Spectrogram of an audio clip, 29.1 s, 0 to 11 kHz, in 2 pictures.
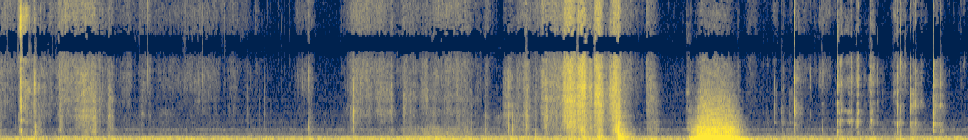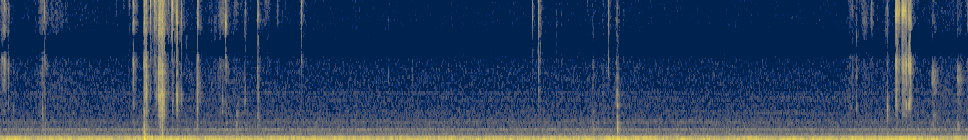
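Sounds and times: wristwatch rustling scrape: 0.5 - 3.1, 5.2 - 9.3.

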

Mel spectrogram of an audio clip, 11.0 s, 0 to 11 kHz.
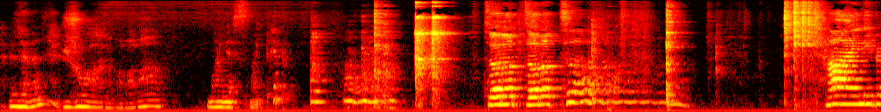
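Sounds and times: crockery clinks: 4.7 - 5.8
woman singing wordless tune: 6.0 - 8.6.

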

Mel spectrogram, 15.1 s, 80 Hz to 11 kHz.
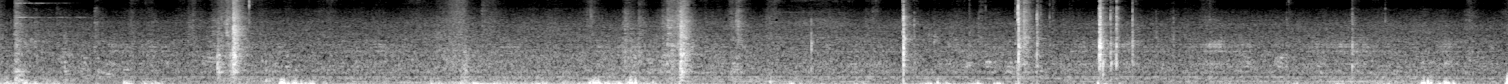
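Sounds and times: low rumble of handling: 0.0 - 15.0
clicks and taps of toy parts: 10.1 - 11.8.

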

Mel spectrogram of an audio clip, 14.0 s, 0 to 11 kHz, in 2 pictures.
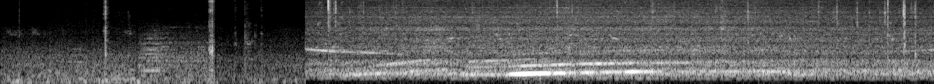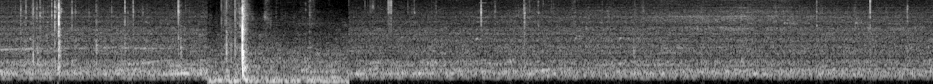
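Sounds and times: scissors snipping plastic film: 6.2 - 10.0.

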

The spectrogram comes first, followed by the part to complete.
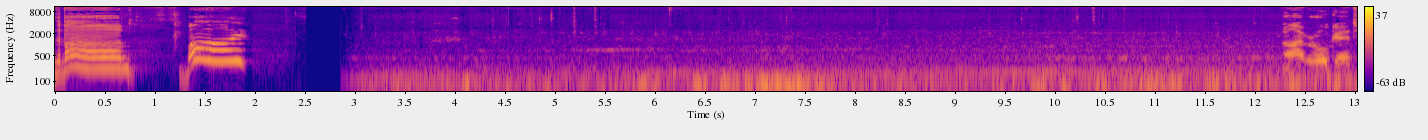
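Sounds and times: car engine and road noise: 2.9 - 13.0.

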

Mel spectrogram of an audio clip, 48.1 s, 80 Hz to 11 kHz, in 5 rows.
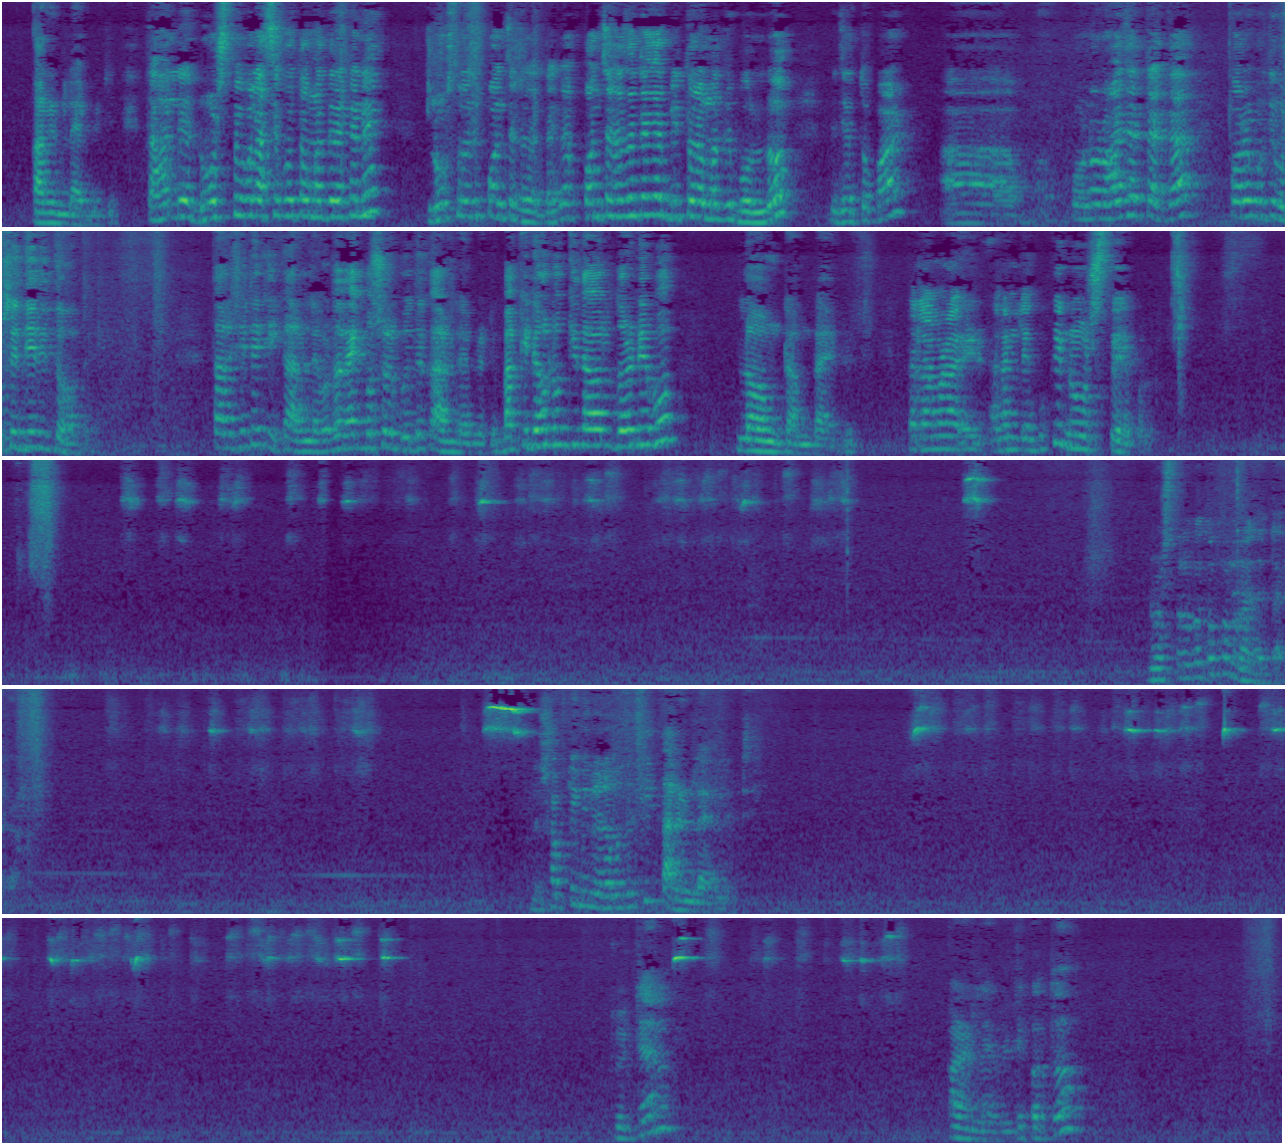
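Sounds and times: whiteboard marker squeaking: 19.5 - 26.8, 28.3 - 33.8, 35.6 - 41.6, 43.4 - 45.3.

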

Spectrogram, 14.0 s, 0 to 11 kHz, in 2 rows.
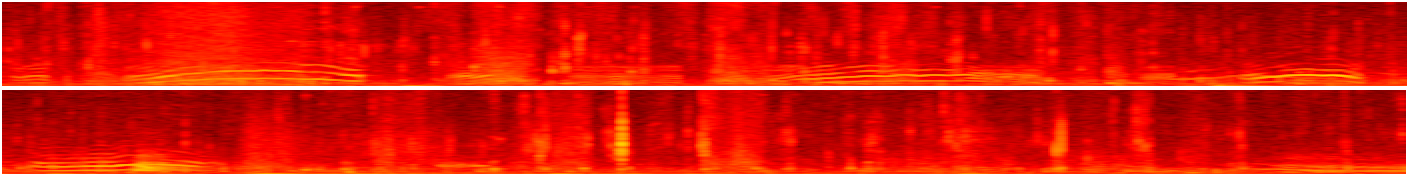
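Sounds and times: puppy crying in squeals: 0.0 - 8.2, 13.2 - 14.0
wet licking and rustling: 0.0 - 14.0.

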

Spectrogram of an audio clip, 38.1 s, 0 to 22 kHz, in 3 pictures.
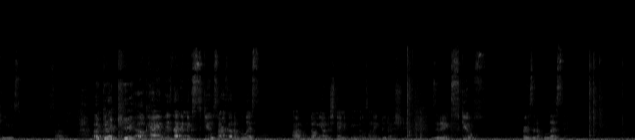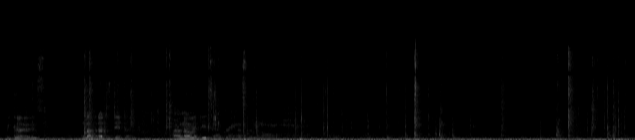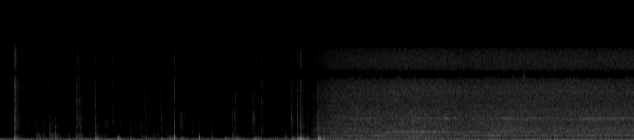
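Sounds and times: hair dryer blowing: 31.6 - 38.0.

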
